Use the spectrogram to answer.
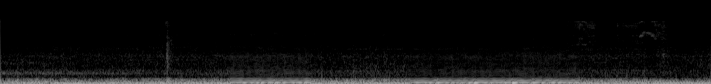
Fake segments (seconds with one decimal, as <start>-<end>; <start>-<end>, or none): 2.3-3.1; 4.1-5.8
